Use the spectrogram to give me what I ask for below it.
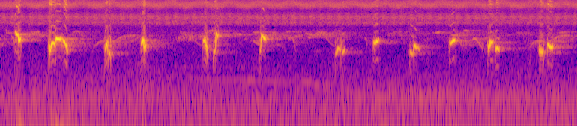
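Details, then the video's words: Sooty-headed bulbul lure song meant to draw in other bulbuls: spaced, clear whistled chirps and occasional doubled notes about twice a second, softer toward the end, over a constant high hum. "pancingan burung trucuk gacor ropel panjang ini bikin semua burung trucukan yaut seketika"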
